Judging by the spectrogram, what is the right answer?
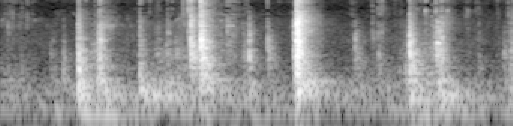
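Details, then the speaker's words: Ford Transit van with newly fitted keyless entry remote central locking, tested on the key: a handful of quick, crisp clunks as every lock snaps over together; central locking works properly. "Now, last one is to try it on the key. Now again, the key should actuate the central locking."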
